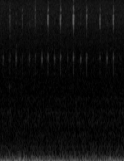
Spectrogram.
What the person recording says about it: you can hear it rattling around in there a little bit of mercury rattling around in there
